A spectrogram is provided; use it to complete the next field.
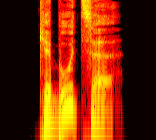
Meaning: nominative/accusative/genitive plural of Kibbuz
- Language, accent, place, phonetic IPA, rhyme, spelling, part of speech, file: German, Germany, Berlin, [kɪˈbuːt͡sə], -uːt͡sə, Kibbuze, noun, De-Kibbuze.ogg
